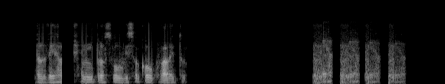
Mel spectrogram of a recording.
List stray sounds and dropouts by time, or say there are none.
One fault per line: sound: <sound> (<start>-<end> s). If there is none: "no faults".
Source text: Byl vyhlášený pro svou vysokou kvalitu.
sound: dropout (0.6-0.7 s)
sound: laugh (3.1-4.1 s)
